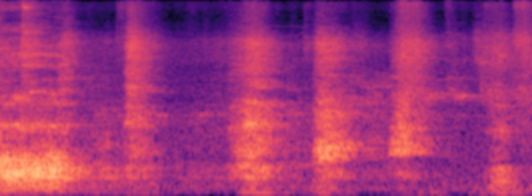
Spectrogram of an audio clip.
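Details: A Rottweiler guarding barks in harsh, deep bursts. A loud opening bark is followed by five more, spaced roughly half a second to a second apart, each with a rough, growly edge.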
